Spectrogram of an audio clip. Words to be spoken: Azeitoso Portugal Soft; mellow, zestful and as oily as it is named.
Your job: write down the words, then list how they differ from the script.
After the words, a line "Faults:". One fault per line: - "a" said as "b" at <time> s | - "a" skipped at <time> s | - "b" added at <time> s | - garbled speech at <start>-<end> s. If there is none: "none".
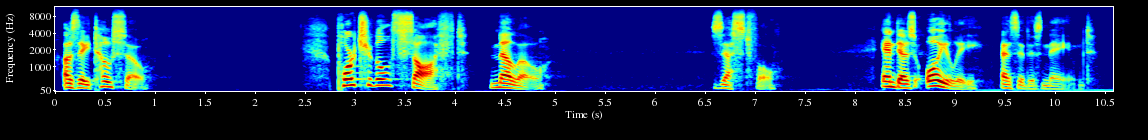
Azeitoso Portugal Soft; mellow, zestful and as oily as it is named.
Faults:
none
